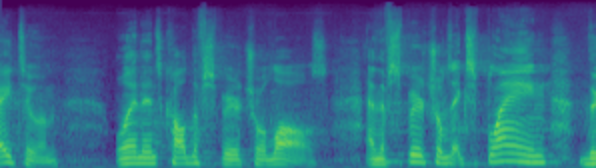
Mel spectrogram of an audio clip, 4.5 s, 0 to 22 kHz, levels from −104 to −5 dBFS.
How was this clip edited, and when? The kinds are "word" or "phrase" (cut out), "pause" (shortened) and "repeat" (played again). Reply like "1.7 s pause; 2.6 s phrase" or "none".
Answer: 1.1 s word; 1.5 s word; 2.9 s word; 3.3 s word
